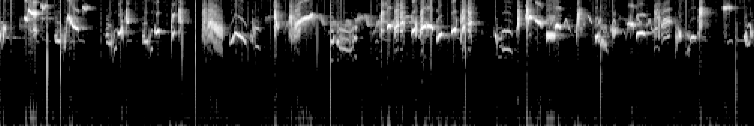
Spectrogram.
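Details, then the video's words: A plain gray Gray Catbird in spring runs a rambling medley of squeaky, scratchy whistled phrases and cat-like calls, each given once rather than in pairs, unlike a thrasher; no other sounds. "We certainly would have difficulty putting words to its music, but its cat-like calls are a giveaway."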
